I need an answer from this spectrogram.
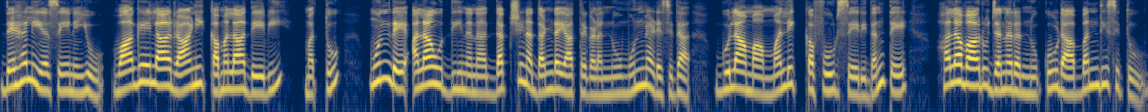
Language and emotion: Kannada, neutral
